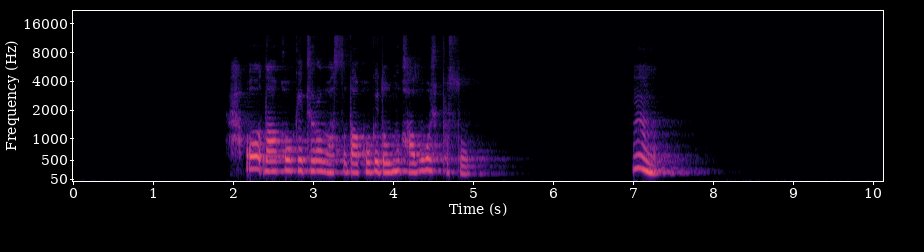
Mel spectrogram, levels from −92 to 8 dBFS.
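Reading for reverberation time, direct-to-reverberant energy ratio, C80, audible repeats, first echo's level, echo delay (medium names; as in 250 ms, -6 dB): 1.2 s, 12.0 dB, 14.5 dB, no echo, no echo, no echo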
